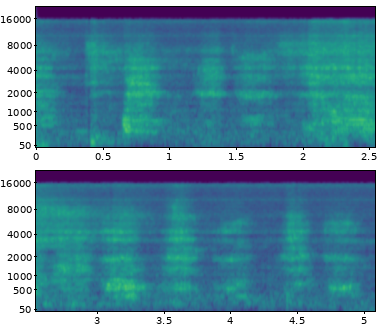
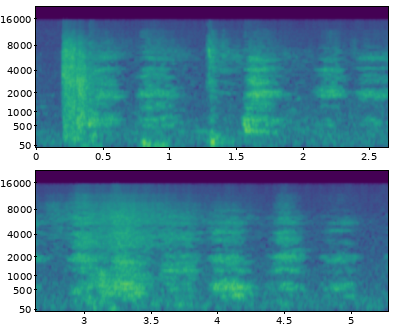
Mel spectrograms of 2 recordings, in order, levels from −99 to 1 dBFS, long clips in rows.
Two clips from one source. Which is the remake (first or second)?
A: first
